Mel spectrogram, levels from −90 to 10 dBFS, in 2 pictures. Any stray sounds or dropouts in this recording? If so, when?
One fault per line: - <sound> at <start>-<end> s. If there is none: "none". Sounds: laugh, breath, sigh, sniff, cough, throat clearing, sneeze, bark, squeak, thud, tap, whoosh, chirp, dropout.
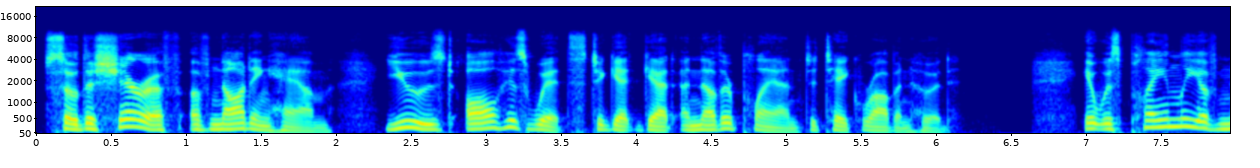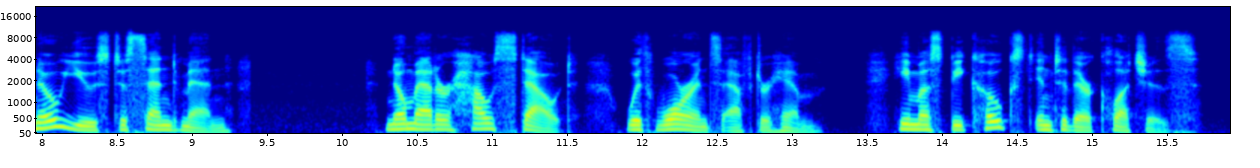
none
